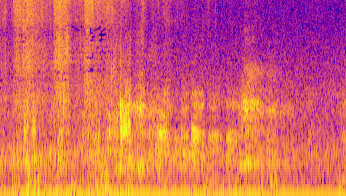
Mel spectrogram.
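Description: Faint, irregular panting breaths.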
